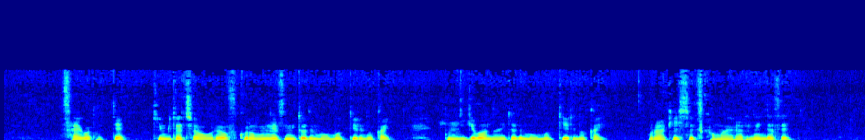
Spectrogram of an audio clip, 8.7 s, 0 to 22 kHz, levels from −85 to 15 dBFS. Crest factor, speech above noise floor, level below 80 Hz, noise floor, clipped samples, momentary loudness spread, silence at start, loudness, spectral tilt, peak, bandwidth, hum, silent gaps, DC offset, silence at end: 18 dB; 39 dB; -62 dBFS; -64 dBFS; under 0.1%; 7 LU; 0.65 s; -26 LUFS; -7.5 dB/octave; -8 dBFS; 11.5 kHz; none; none; under 0.1%; 0.75 s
